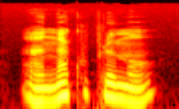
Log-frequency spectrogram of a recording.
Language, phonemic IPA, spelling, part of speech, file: French, /a.ku.plə.mɑ̃/, accouplement, noun, Fr-accouplement.ogg
- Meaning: 1. coupling, mating 2. coupling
